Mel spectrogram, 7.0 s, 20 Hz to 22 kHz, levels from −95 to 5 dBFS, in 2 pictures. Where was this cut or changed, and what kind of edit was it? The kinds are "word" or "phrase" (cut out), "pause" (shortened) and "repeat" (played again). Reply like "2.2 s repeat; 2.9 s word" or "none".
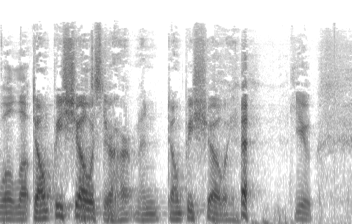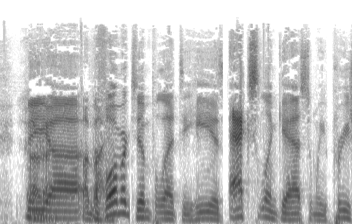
0.9 s word; 2.9 s word; 4.8 s word; 5.7 s word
